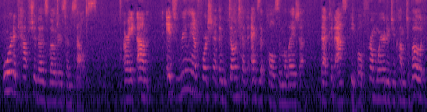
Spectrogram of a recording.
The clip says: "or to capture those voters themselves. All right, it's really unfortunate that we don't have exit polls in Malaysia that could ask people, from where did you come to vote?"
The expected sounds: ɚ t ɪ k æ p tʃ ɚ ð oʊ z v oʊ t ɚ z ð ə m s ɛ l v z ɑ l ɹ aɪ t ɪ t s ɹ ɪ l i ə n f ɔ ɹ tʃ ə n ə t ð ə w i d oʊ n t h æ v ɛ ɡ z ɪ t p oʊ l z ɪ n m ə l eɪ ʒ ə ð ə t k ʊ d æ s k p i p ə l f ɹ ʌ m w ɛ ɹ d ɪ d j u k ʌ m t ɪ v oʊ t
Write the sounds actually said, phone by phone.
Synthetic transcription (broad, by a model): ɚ t ɪ k æ p tʃ ɚ ð oʊ z v oʊ t ɚ z ð ə m s ɛ l v z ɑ ɹ aɪ t ɪ t s ɹ ɪ l i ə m f ɔ ɹ tʃ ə n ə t ð ə w i d oʊ n t h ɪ v ɛ ɡ z ɪ t p oʊ l z ɪ n m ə l eɪ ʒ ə ð ə t k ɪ d æ s k p i p l f ɹ ʌ m w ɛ ɹ d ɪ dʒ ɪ k ʌ m t ɪ v oʊ t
